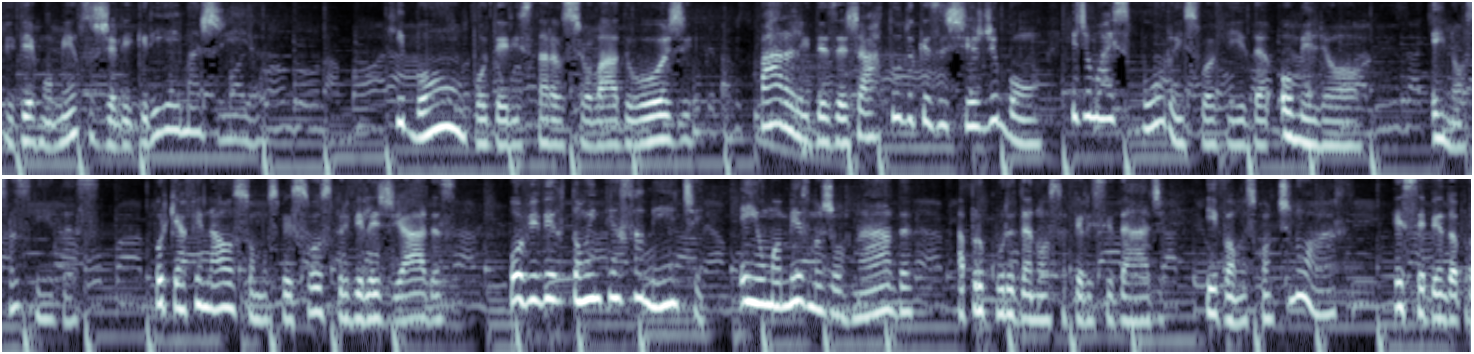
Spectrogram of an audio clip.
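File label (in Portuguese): dia dos pais esposa, marido voz feminina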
